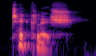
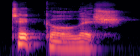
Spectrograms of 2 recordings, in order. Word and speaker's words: ticklish: In British English with two syllables it's pronounced tik-lish but in American English it has three syllables - tik-ul-ish it's pronounced tik-ul-ish Here's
